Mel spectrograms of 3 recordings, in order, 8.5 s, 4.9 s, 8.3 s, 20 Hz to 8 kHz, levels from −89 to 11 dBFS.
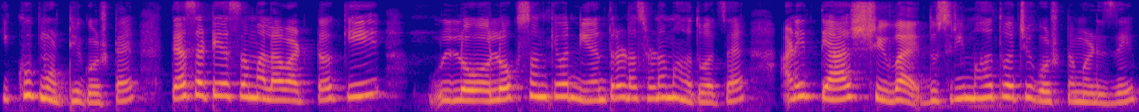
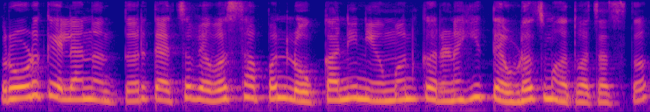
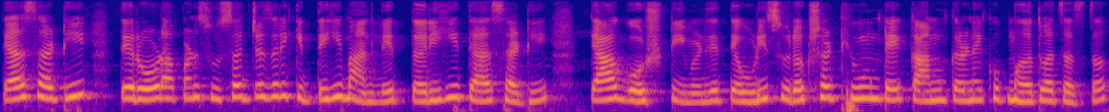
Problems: background sounds at intervals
